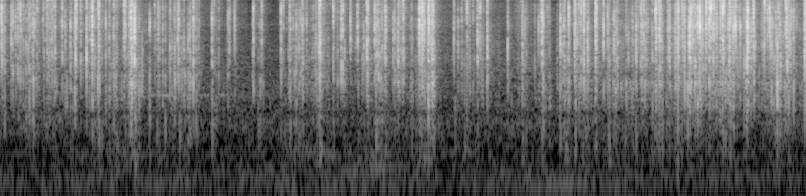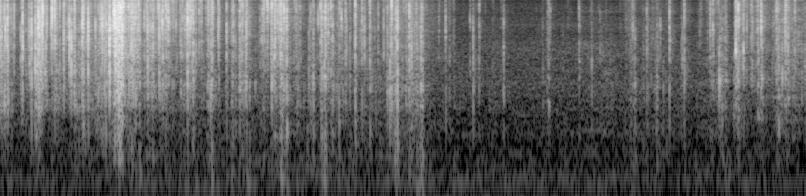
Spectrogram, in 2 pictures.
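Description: Foil snack pouch crinkling and tearing as hands pull its crimped seal apart. A dense run of crackles, loudest about seven seconds in, gives way to softer rustling near the end.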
